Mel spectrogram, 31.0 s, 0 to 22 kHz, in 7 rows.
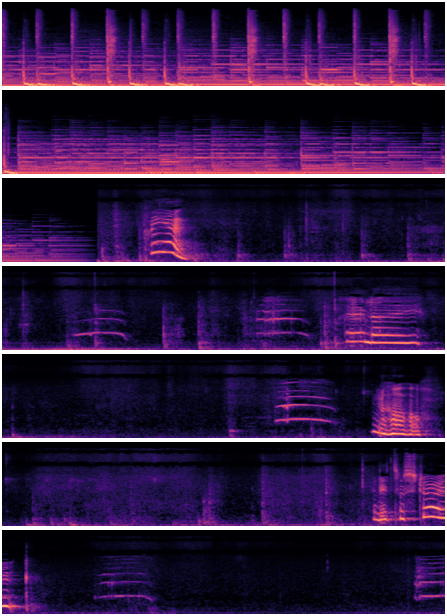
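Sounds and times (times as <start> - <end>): cat meowing: 13.8 - 14.7, 15.7 - 16.5, 20.4 - 21.2, 27.4 - 28.2, 30.7 - 31.0.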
